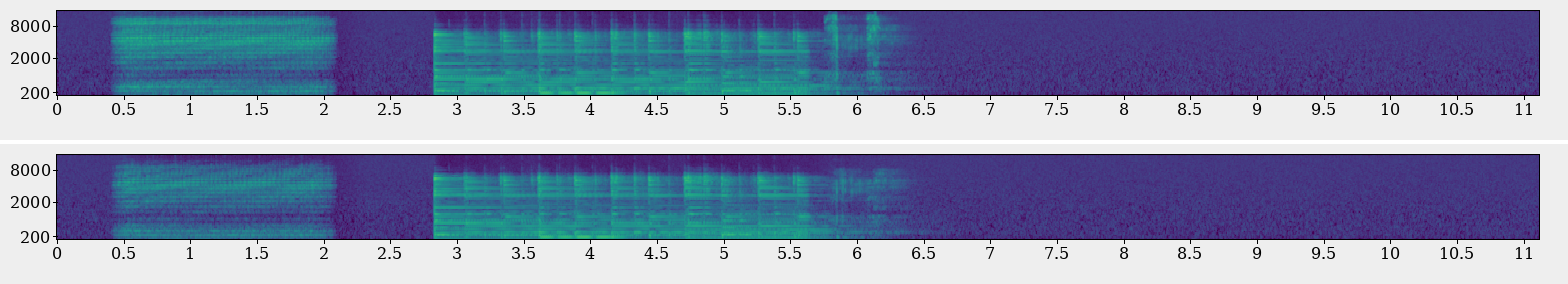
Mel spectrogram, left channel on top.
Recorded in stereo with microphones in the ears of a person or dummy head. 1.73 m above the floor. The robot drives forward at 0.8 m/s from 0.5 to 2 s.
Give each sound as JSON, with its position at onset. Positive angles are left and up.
{"t": 2.8, "sound": "a guitar", "side_deg": 0, "distance_m": 1.3}
{"t": 5.8, "sound": "scissors", "side_deg": 55, "distance_m": 2.0}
